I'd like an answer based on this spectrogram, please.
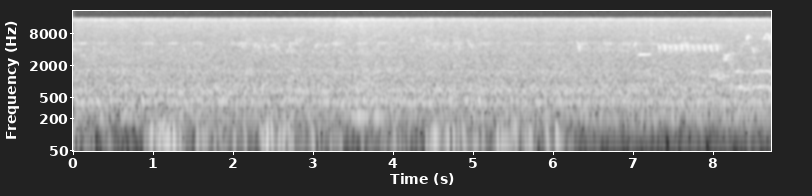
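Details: Droning of honey bees at the blue hive, checked 20 June 2022. The hum holds steady, with low thumps breaking through now and then and faint high bird notes near the end.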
